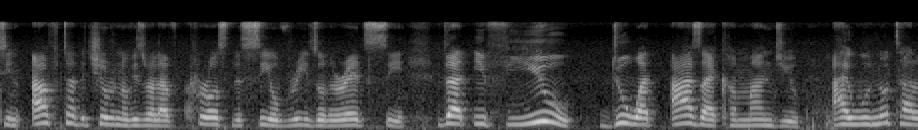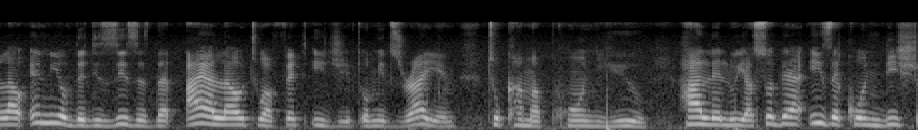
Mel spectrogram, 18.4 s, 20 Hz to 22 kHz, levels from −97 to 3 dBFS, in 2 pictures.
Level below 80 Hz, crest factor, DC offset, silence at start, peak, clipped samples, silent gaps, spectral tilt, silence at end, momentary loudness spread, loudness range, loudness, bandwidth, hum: -60 dBFS; 20 dB; under 0.1%; 0 s; -10 dBFS; under 0.1%; none; -5 dB/octave; 0 s; 12 LU; 6 LU; -30 LUFS; 11 kHz; none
